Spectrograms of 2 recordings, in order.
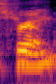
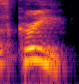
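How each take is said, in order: First: The word begins with a plain 'str' sound. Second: The word begins with a k-like 'skr' sound. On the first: The speaker calls it right. "There ain't no K in street" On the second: The speaker calls it wrong. "What's a screet?"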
